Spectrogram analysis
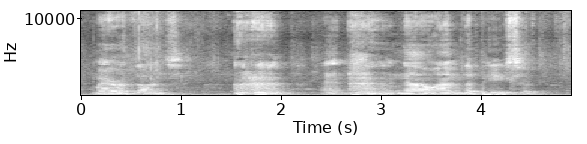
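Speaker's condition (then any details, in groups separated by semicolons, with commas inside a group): ALS; onset left hand weakness, then right hand; diagnosed four years ago; some speech trouble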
